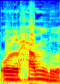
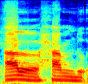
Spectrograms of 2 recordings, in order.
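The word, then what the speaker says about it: الحمد: Maka apabila ada alif lam di awal bacaan, maka a-nya dibaca dengan fathah. Alhamdu. Nah, di sini bukan ulhamdu tapi alhamdu.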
